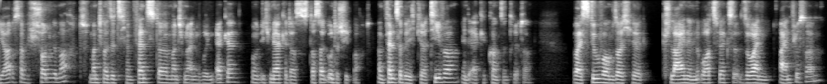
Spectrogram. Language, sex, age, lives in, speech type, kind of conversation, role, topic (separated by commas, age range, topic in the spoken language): German, male, 18-19, Germany, read, expert-assistant, asker, Gibt es bekannte Autorinnen oder Autoren, deren Schreibprozesse besonders inspirierend sind und von denen man lernen kann?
